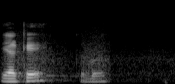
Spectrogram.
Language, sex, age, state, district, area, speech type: Assamese, male, 18-30, Assam, Tinsukia, urban, spontaneous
